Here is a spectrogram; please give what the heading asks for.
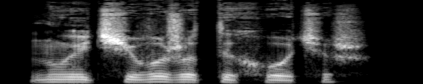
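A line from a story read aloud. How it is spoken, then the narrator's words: Barely audible, strained calm. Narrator (Russian): По-прежнему чуть слышно спросил Михал, и Марта поняла, каких усилий стоит ее брату этот спокойный, тихий голос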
